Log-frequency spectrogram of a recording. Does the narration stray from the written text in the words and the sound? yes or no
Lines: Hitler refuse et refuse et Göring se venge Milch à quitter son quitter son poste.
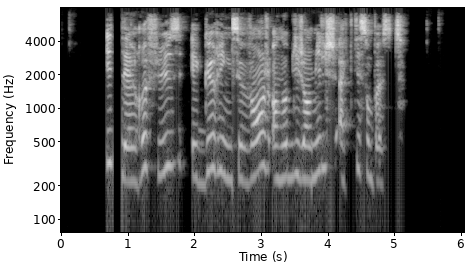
yes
